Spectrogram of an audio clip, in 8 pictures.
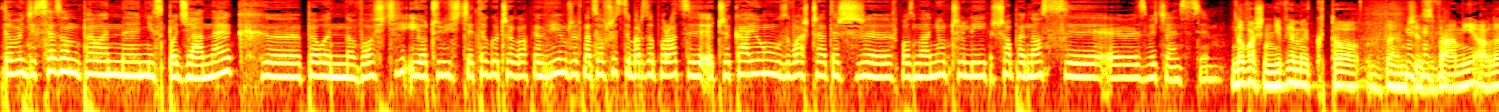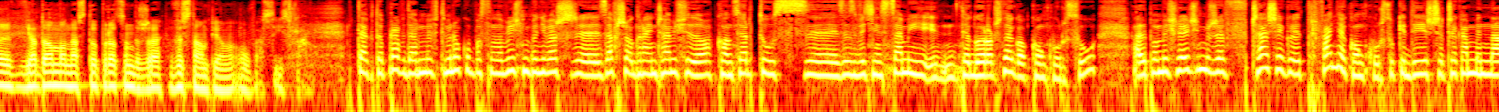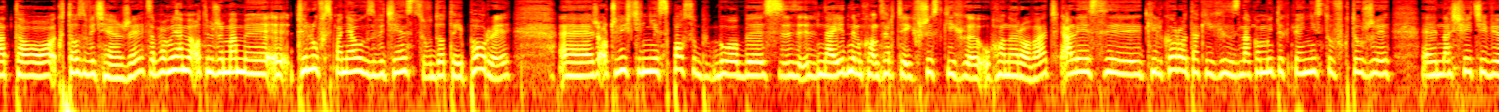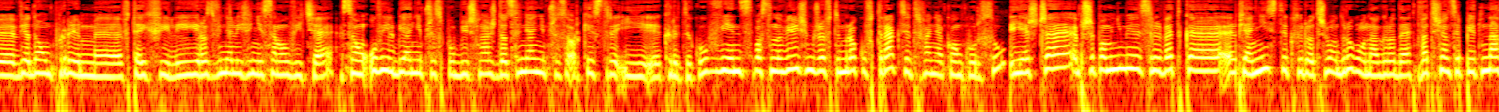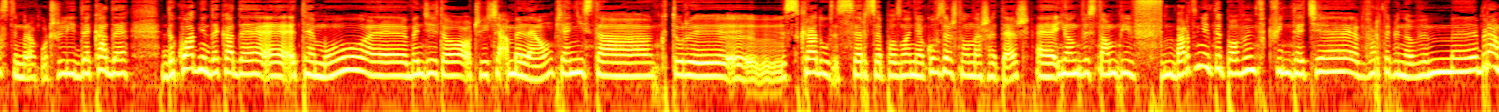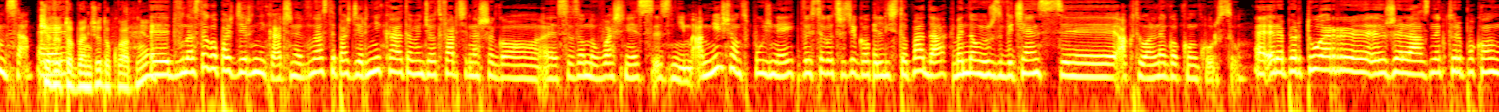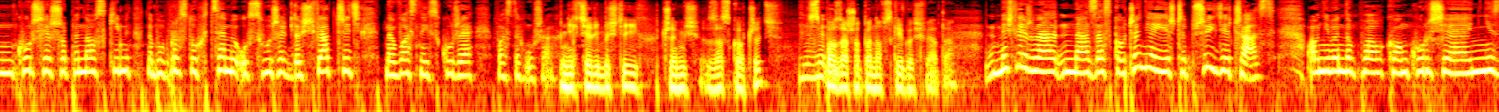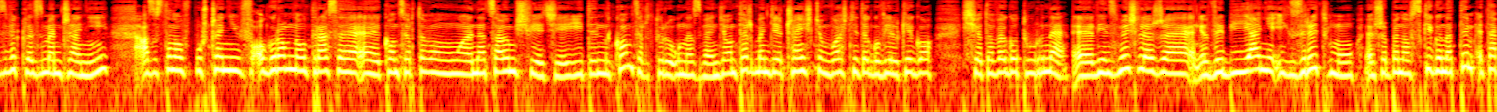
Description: Zapi rozmowy:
